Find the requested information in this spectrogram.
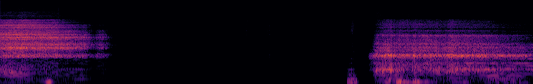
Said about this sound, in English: Let's take a deep breath all together and let it out. Let's do that one more time at our own pace, breathing in and out deeply and enjoying the feeling.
